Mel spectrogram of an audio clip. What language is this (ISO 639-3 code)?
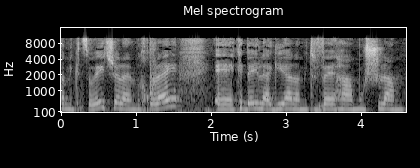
heb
